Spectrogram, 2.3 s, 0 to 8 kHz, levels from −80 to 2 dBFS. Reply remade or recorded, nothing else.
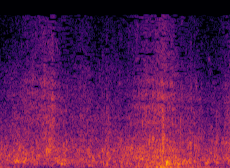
recorded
